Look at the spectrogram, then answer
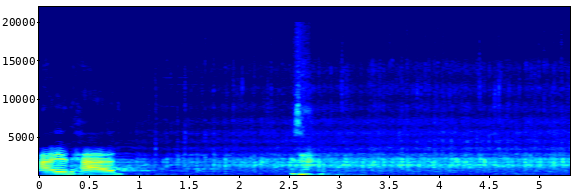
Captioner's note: audience applauding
